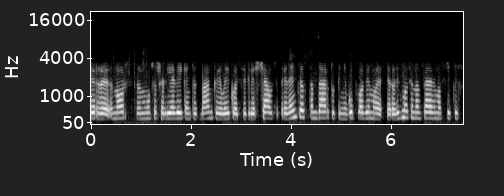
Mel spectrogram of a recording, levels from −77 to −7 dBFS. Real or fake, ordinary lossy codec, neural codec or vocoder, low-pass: real; Opus, 32 kbps; none; 19.8 kHz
